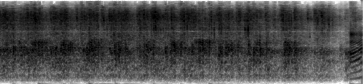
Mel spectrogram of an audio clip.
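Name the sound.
audience applause for a panel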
